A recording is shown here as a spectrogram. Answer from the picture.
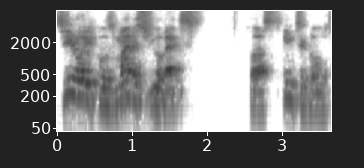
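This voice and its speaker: A man speaks in a somewhat breathy voice. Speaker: mathematics lecturer. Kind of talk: lecture.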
